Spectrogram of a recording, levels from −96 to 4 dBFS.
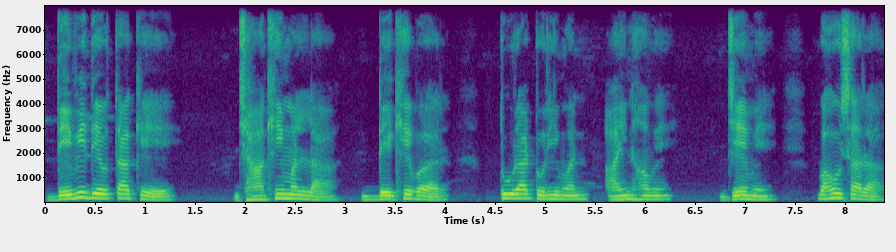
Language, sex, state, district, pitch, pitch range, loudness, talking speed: Surgujia, male, Chhattisgarh, Sarguja, 145 Hz, 130-160 Hz, -16 LUFS, 100 wpm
